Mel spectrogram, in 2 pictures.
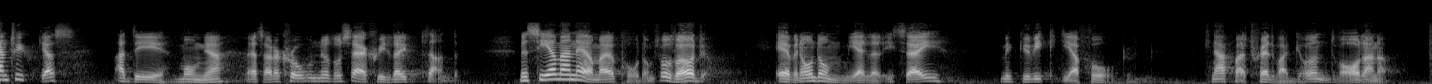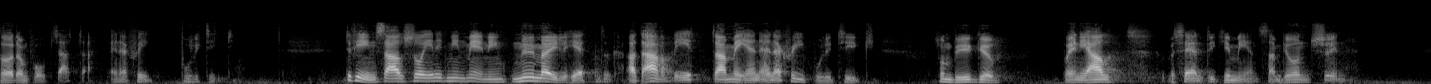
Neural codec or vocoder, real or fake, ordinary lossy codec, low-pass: codec, 16 kHz, 0.5 kbps, X-Codec, HuBERT features, trained on LibriSpeech; fake; none; 7.2 kHz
